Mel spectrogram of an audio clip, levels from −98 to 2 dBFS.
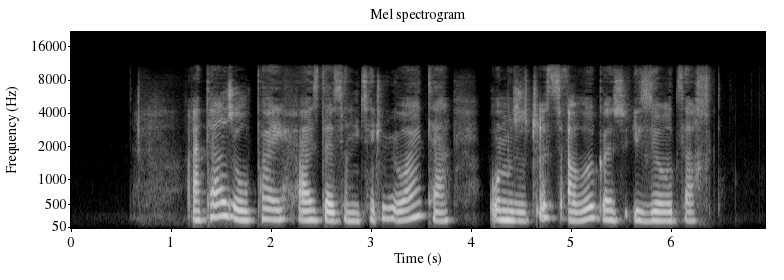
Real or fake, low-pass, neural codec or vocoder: fake; 10.8 kHz; codec, 24 kHz, 1 kbps, SNAC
